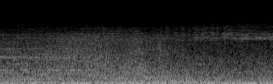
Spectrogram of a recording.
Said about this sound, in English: Suddenly, out of the charred and smoking ruins, shoots out a speedy rocket ship, narrowly missing Jane's plane. So, it's the Hood making his escape into the blackness of space.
